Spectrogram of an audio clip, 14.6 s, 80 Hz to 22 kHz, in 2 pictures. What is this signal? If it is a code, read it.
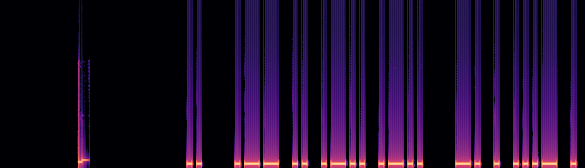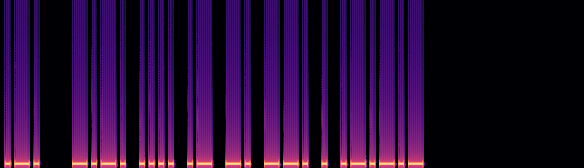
Morse code, heard as a keyed tone, about 20 wpm, 700 Hz. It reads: I WILL NEVER CHANGE.
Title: Sentences from Top 1000 Words - Review Part 1 - 20wpm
